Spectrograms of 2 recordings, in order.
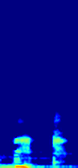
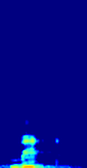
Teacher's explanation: প্রথম বিটটা হচ্ছে কি দ্রুত হয়েছে, পরের বিটটা উচ্চারণ করতে একটু সময় নিয়েছে, মানে একটু বেশি চাপ পড়েছে।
